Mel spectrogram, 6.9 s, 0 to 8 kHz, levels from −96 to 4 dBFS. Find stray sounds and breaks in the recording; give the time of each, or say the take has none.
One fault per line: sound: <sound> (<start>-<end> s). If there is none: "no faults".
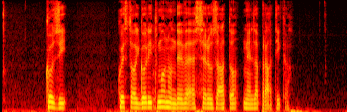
no faults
